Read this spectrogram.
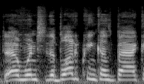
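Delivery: ordinary delivery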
